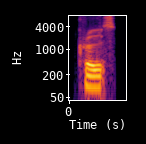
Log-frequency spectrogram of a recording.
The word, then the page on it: cruse: British English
